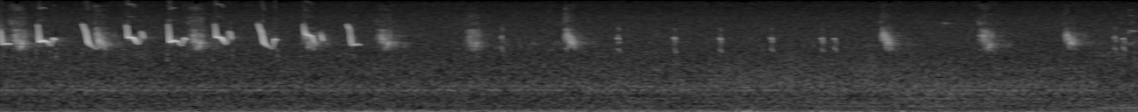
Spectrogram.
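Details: Black redstart (Phoenicurus ochruros), a darker male and paler female feeding fledged young out of the nest, giving thin, high whistled calls with a quick downward hook, about three per second, clear then fainter, over a low steady hum.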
